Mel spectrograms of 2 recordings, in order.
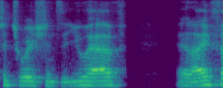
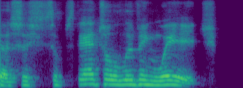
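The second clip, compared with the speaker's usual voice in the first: slow, drawn-out sarcasm, laid on heavily. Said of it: "kinda sarcastically".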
